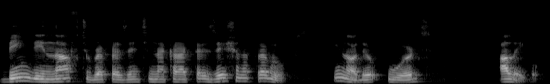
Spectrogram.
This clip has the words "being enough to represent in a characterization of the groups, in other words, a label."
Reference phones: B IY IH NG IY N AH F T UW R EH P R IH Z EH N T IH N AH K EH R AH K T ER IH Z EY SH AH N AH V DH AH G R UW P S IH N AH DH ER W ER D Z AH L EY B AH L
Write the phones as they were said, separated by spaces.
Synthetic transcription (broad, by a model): B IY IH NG IY N AH F T UW R EH P R IH Z EH N T IH N AH K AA R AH K T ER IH Z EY SH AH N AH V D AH G R UW P S IH N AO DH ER W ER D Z AH L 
